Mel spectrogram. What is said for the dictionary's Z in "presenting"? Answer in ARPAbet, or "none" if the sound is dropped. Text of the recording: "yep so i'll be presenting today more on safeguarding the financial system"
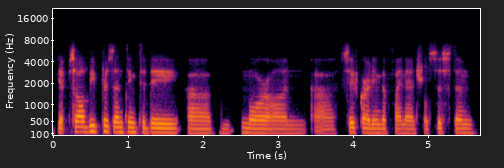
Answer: Z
